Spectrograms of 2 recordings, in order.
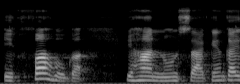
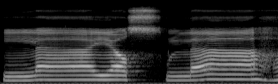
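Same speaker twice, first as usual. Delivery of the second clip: slow drawn-out chant; Quran recitation; 3 semitones higher, 3 dB louder, much slower than usual. Shown as a demonstration. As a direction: recite it long and steady. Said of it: "ला अलिफ खाली से पहले ज़बर है".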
